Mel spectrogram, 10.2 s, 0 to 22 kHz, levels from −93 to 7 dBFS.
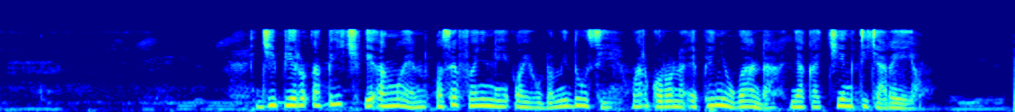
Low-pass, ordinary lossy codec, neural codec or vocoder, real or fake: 7.2 kHz; none; vocoder, 24 kHz, 100 mel bands, Vocos; fake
